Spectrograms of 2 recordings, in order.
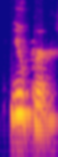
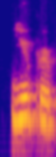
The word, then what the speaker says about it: Yooper: you know don't know the name derives from the pronunciation of the acronym for the upper peninsula up yooper someone from the u.p because yuper is well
